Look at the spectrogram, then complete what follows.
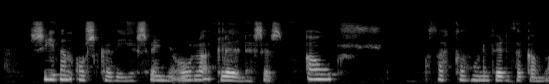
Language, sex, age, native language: Icelandic, female, 30-39, Icelandic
